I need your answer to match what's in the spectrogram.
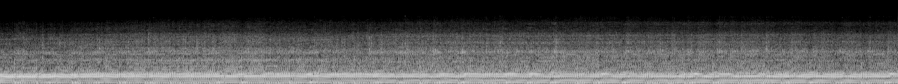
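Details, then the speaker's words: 25HP Mercury outboard that sat 4 years, idling after carburetor cleaning and fresh gas: an even, steady idle with constant pitch and no misses or knocks; running smoothly and healthy. "This motor is in perfect condition. I mean, it starts right up. It runs amazing. It idles amazing."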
